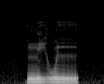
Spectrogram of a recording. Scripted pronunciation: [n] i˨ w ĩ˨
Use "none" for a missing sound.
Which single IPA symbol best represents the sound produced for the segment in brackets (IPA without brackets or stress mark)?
n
